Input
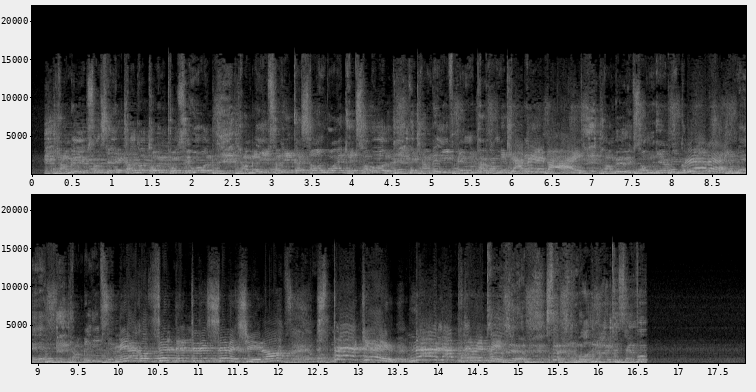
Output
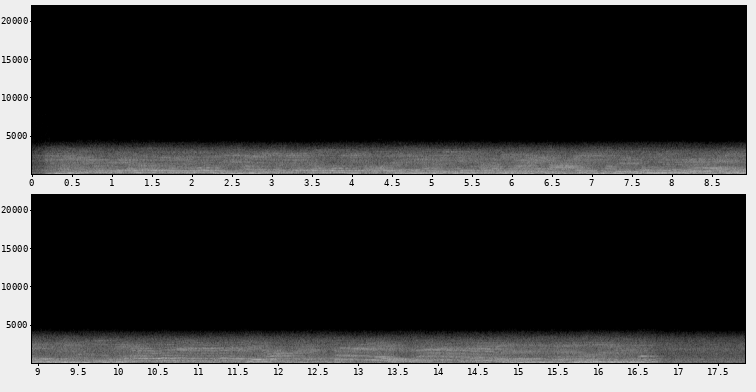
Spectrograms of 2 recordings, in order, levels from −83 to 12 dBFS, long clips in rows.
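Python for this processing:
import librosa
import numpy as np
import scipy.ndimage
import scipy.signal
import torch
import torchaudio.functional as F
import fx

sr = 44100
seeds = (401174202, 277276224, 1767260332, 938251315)

y = fx.delta_mod(x, sr, bps=16000, step_db=-30.5)
y = fx.rev_gated(y, sr, seeds[0], gate_ms=240, shape='flat', drr_db=-4.0)
y = y * librosa.db_to_amplitude(-6.0)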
